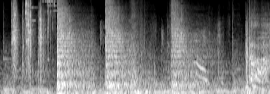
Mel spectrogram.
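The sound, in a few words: gunshots in a film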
